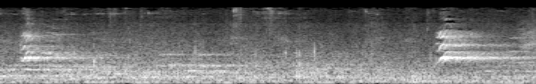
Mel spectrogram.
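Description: Two short, high-pitched yelps, one just after the start and one near the end, over a faint low hum.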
